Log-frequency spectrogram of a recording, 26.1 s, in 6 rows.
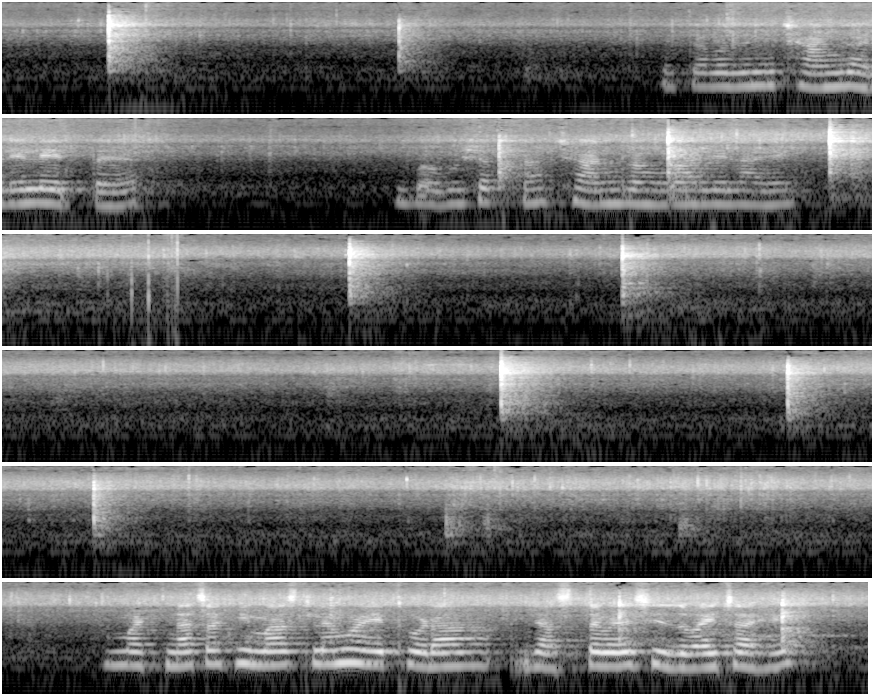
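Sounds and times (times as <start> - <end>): food sizzling in a frying pan: 0.0 - 26.0
metal spoon clicking on a pan: 0.5 - 0.8, 10.4 - 10.7, 11.8 - 12.1, 15.5 - 15.8.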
